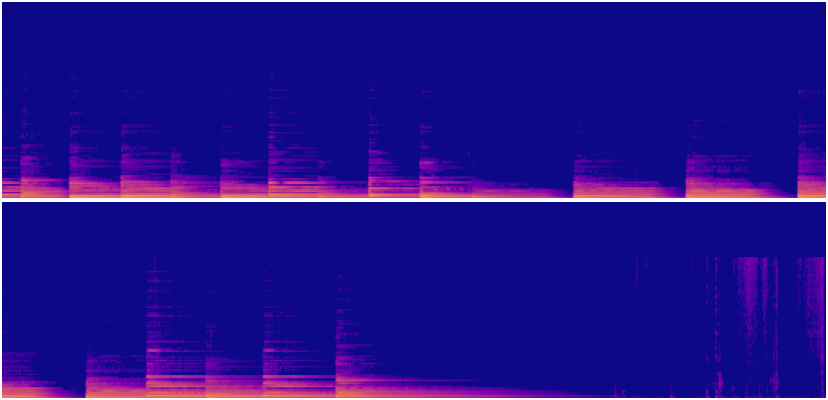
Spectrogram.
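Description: Digital piano playing a beginner blues piece at a moderate blues tempo: a steady left-hand bass line under a right-hand melody, one note or chord about every second. It ends on a held chord that fades out over a few seconds, followed by faint rustling near the end.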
